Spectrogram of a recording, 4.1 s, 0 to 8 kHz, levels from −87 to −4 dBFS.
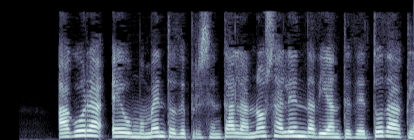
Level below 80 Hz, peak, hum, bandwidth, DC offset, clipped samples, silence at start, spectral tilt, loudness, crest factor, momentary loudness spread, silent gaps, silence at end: -58 dBFS; -2 dBFS; none; 7.6 kHz; under 0.1%; under 0.1%; 0.6 s; -6 dB/octave; -16 LUFS; 14 dB; 6 LU; none; 0 s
